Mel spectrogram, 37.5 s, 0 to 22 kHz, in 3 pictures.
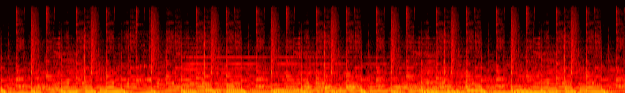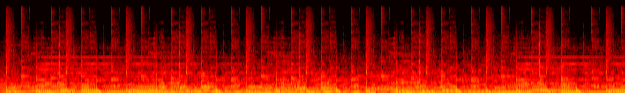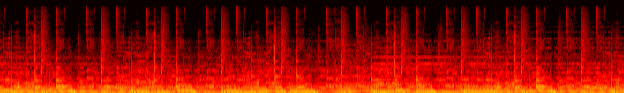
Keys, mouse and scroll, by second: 1.6-2.1 scroll, 2.2 click, 4.7 click, 6.7 click, 6.9-9.0 drag, 11.0 click, 14.8 drag, 15.4 click, 16.0 click, 16.8 click, 17.5 shift+click, 18.3 click, 18.7 click, 19.3 click, 19.7 click, 20.4 click, 20.7 click, 34.7 click, 36.0 click.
